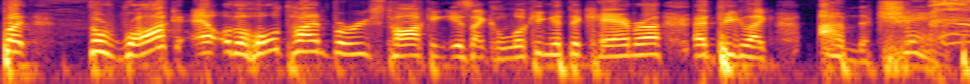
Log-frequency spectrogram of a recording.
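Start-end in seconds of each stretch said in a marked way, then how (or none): 5.1-5.9 hushed, soft stage half-whisper. Retelling a wrestler looking at the camera: imitating The Rock half-whispering. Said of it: "he's, like, whispering it".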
